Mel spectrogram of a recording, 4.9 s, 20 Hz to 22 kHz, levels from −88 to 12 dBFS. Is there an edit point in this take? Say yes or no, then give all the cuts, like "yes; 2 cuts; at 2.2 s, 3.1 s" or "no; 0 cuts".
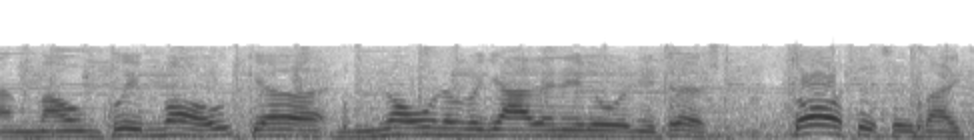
yes; 1 cut; at 1.2 s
